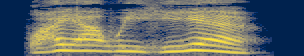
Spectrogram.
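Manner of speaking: low, quiet whisper. Reading a story aloud, a character asks a question: low whisper. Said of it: "asks in a low whisper".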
